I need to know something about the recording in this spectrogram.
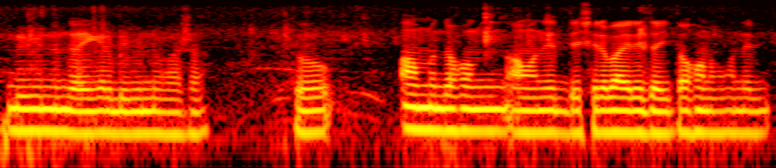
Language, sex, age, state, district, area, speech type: Bengali, male, 18-30, West Bengal, Birbhum, urban, spontaneous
